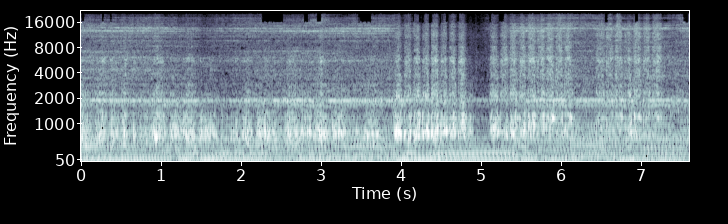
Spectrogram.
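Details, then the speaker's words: Toyota 3A-C engine rebuild, lapping a valve by hand with grinding compound: steady back-and-forth gritty rasping that evens out and smooths as the valve seat beds in. "here I start this out a lot nicer well a little bit but it's still got some grip to it we're going to keep working around it"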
